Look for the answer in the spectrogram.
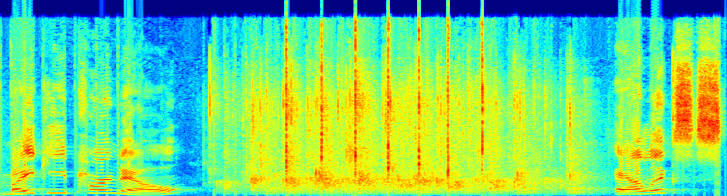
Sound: audience clapping

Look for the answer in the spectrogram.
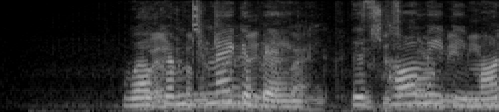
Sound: class in unison

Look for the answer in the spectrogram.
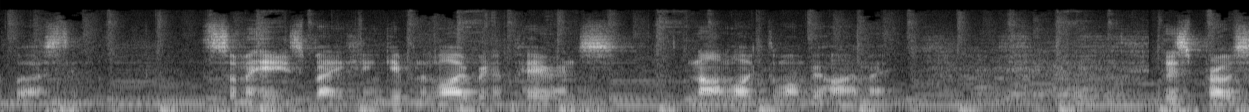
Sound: laughter

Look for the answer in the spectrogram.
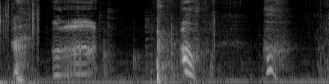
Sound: grunt

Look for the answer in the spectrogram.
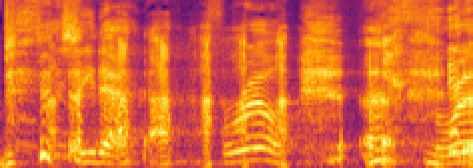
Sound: laughter

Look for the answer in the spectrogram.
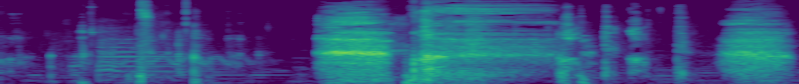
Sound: laughing

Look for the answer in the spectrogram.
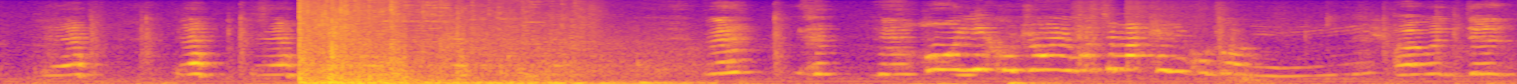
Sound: explosion

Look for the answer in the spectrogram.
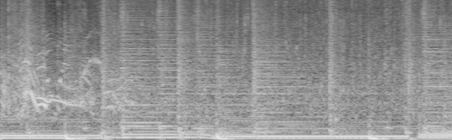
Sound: river flowing; children talking

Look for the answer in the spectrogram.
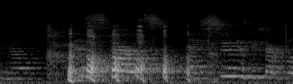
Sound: laughs

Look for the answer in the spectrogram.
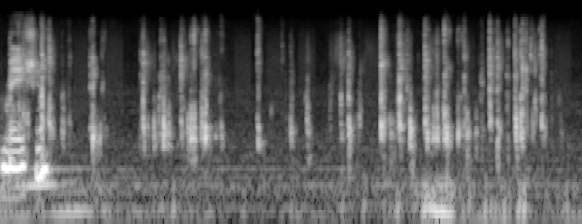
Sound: typing

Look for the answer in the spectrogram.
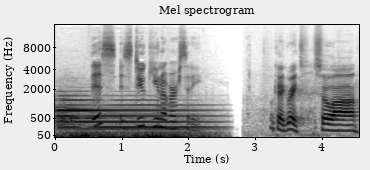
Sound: voiceover

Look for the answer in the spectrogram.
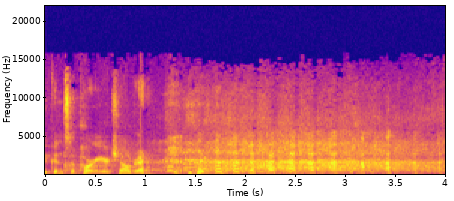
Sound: laughter

